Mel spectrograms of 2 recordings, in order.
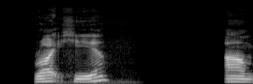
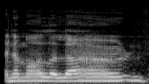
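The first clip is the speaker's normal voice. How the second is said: whiny, higher and louder, poor me; mock self-pity; 7 semitones higher, 9 dB louder than usual. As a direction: playfully pity yourself. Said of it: "with my sick voice".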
